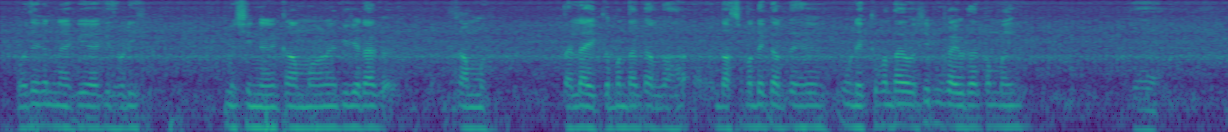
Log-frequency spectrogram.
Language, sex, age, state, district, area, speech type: Dogri, male, 45-60, Jammu and Kashmir, Jammu, rural, spontaneous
